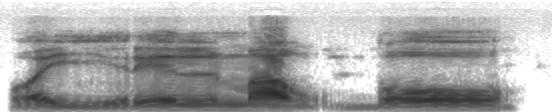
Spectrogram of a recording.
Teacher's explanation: tidak boleh ghairil maghdu seperti biasa, tapi do tertahan dulu. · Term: itbaq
